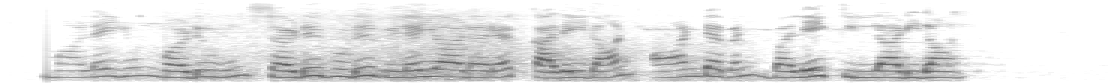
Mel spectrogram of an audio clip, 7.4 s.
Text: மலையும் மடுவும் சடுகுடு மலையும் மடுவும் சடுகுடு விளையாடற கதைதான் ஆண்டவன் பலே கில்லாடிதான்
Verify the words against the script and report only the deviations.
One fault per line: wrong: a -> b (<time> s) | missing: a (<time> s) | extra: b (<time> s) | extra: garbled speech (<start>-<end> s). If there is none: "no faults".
missing: மலையும் மடுவும் சடுகுடு (2.4 s)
